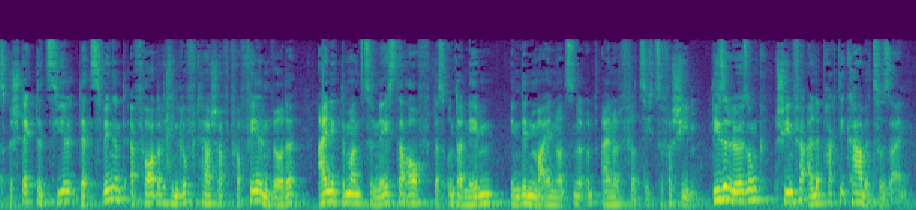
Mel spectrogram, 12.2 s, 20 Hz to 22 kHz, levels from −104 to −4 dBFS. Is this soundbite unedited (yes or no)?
no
